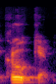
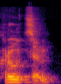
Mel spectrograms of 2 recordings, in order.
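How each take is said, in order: First: The middle consonant is said as k. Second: The middle consonant is said as ts. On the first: "It's always a K sound" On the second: "In classical Volga, you say crucem"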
